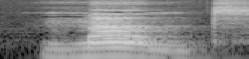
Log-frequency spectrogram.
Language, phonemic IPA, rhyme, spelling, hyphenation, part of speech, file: Dutch, /maːnt/, -aːnt, maand, maand, noun, Nl-maand.ogg
- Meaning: a month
